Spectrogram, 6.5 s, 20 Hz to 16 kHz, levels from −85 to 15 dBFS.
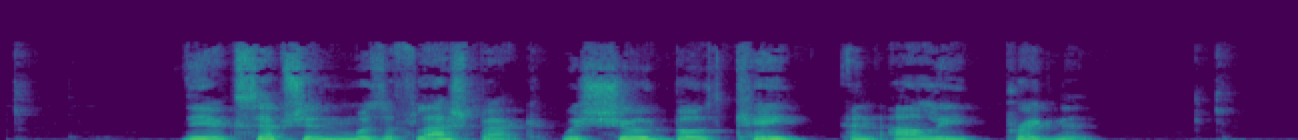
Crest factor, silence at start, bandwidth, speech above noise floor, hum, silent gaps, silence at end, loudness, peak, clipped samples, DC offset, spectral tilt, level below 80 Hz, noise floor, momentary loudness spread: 18 dB; 0.9 s; 11.5 kHz; 47 dB; none; none; 1 s; -21 LUFS; -4 dBFS; under 0.1%; under 0.1%; -6 dB/octave; -46 dBFS; -67 dBFS; 8 LU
